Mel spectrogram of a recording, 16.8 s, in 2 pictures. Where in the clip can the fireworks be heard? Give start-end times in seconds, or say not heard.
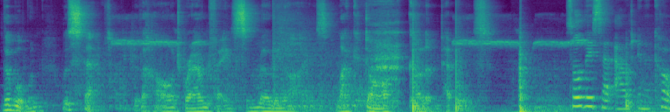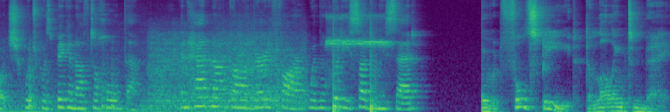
3.4-13.2.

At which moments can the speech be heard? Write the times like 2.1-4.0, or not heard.
0.0-6.1, 7.0-13.6, 14.3-16.7.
